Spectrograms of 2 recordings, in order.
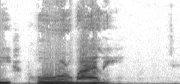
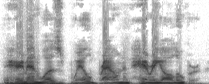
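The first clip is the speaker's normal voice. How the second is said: ordinary delivery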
